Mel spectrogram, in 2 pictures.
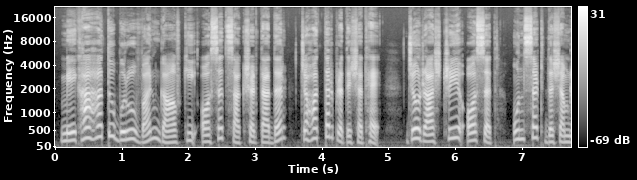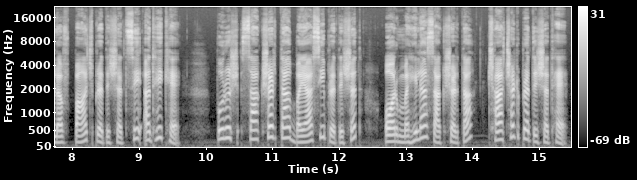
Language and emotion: Hindi, neutral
